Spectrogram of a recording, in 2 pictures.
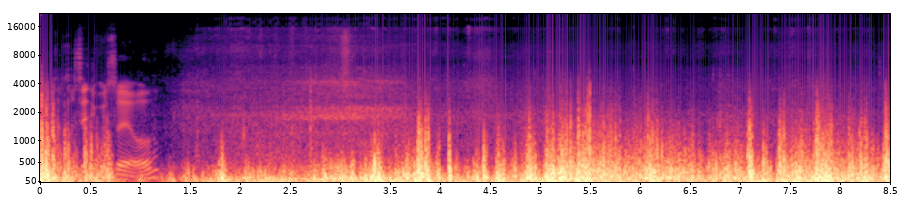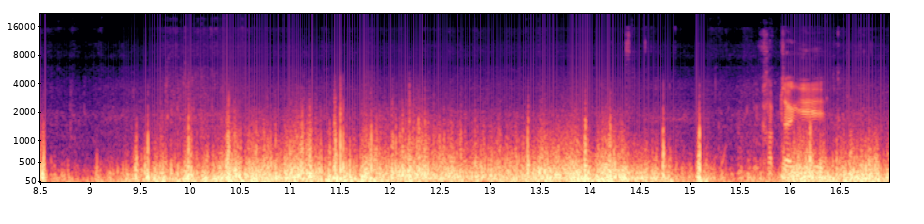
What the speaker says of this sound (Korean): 자, 바람이 더 거세지고 있어요.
